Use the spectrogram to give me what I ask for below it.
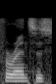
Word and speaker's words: Ferentz: Oh, are you following this whole Kirk Ferentz's son getting hired thing? – No.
